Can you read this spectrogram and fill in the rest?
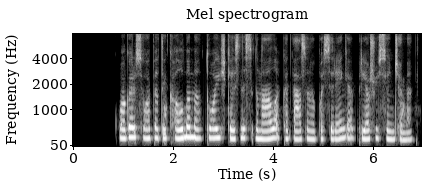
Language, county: Lithuanian, Šiauliai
